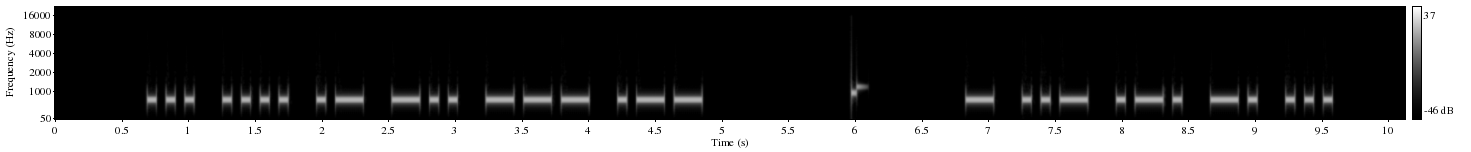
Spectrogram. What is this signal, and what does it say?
Morse code, heard as a keyed tone, about 17 wpm, 700 Hz. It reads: SHADOW TURNS
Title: Sets of 5 Words Encore - New Word Drill - 17wpm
